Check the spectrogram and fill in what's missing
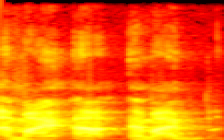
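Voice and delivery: ordinary talk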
